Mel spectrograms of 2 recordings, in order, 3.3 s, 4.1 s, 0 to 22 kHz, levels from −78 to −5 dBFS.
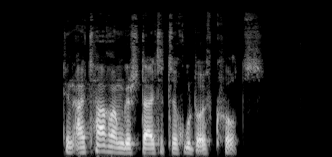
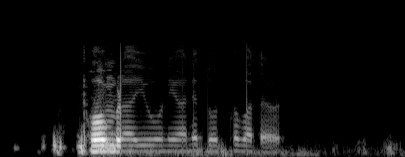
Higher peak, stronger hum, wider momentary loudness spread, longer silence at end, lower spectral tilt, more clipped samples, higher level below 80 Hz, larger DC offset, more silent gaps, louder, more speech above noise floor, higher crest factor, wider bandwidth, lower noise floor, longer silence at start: about the same, -2 dBFS vs -2 dBFS; neither; second, 13 LU vs 24 LU; second, 0.7 s vs 1.3 s; second, -5.5 dB/octave vs -9.5 dB/octave; neither; second, -66 dBFS vs -58 dBFS; neither; neither; about the same, -19 LUFS vs -18 LUFS; first, over 71 dB vs 41 dB; about the same, 20 dB vs 22 dB; first, 16 kHz vs 6.4 kHz; first, under -90 dBFS vs -62 dBFS; about the same, 0.65 s vs 0.55 s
